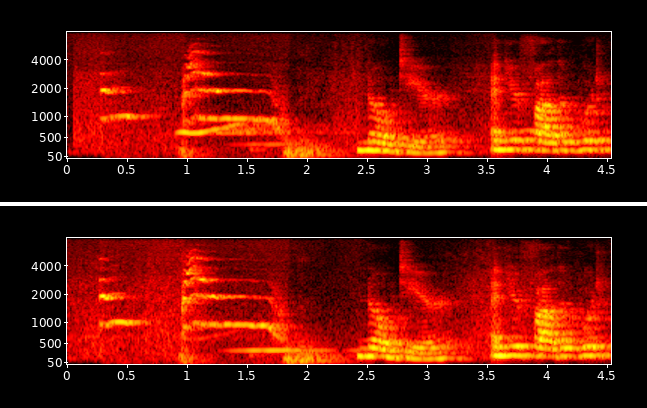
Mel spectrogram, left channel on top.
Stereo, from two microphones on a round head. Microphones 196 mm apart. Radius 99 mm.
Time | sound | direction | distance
0.3 | a cat meowing | 65° right (ahead or behind) | 0.7 m
2.4 | a woman speaking | 10° left (ahead or behind) | 0.8 m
